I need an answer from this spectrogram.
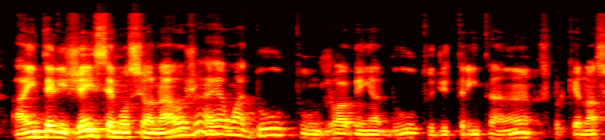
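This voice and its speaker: The man's pitch is very deep and low. He speaks at a moderate pace with lively intonation. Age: 70s. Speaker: socio-emotional education expert. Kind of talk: webinar panel talk. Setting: online webinar. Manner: measured, formal.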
